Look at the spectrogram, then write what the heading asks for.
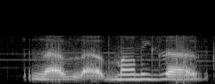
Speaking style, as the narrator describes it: Dozy mumbled

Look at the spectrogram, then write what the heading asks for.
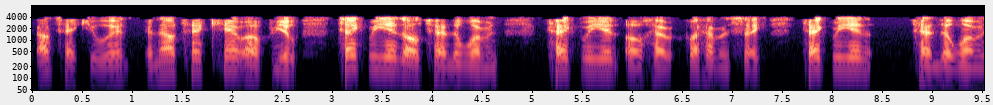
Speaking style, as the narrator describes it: sighed the snake

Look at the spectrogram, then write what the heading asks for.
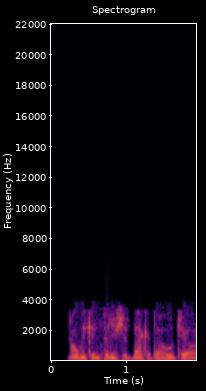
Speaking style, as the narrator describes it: Doc said

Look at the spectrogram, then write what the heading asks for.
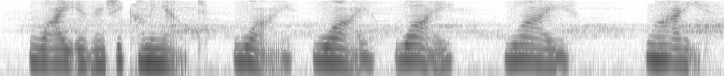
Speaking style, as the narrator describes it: He muttered this

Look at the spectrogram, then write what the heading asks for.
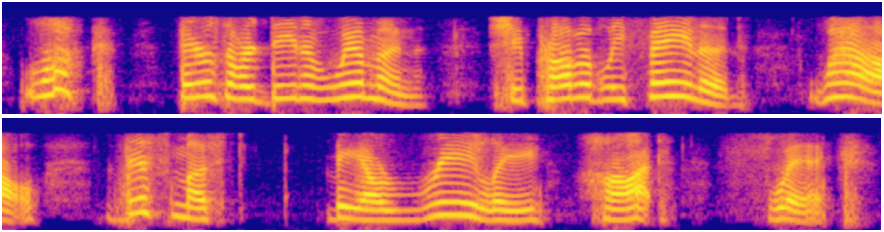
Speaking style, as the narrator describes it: someone standing in the ticket line shout

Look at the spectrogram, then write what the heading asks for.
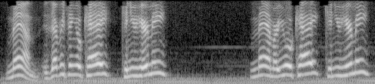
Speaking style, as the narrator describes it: I felt really skeptical about leaving her there, so I shouted

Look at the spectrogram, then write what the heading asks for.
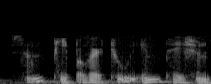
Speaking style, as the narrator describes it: she muttered

